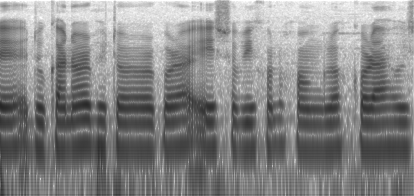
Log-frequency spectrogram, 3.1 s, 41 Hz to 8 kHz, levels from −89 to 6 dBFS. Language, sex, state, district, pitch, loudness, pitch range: Assamese, male, Assam, Sonitpur, 145 Hz, -17 LUFS, 145-150 Hz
